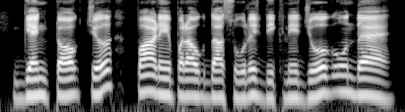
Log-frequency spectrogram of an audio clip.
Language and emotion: Dogri, surprised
